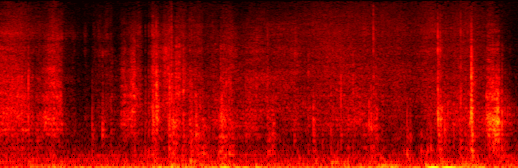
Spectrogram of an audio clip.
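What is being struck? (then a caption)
Paper magazine page. Fingertips and long nails rub and scratch across the flat paper of a magazine opened to its blank white inner cover pages. A steady, soft papery rasping continues throughout over a low rumble, with bright scratchy strokes that grow louder near the end.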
